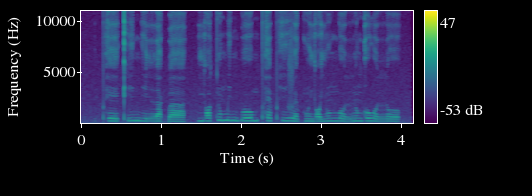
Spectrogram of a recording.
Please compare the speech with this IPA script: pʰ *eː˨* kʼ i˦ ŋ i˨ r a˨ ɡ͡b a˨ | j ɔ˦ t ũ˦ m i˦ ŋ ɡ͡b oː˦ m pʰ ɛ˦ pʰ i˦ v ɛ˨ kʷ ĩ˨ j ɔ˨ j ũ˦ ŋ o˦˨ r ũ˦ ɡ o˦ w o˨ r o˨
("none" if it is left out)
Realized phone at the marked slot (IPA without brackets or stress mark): eː˨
